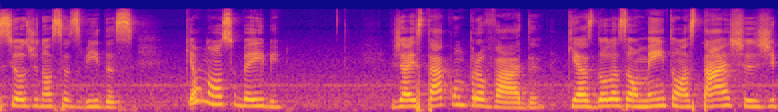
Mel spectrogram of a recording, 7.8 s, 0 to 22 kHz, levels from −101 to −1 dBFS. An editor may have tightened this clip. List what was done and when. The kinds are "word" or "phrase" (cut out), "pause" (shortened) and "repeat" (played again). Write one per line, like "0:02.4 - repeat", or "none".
none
